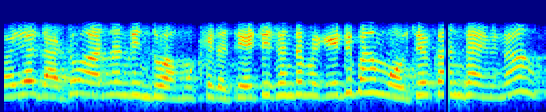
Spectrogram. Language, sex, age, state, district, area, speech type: Sindhi, female, 18-30, Gujarat, Junagadh, urban, conversation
